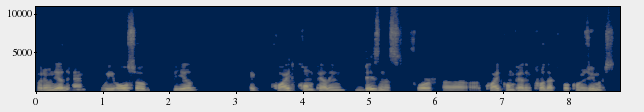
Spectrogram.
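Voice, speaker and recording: Turkish accent guy being interviewed, soft mellow voice, dry close sound, explains stuff and rewords as he goes. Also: medium pitch, normal speed, no room sound, lo-fi sound. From Turkey. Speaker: startup entrepreneur being interviewed. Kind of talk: conversational interview answers.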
